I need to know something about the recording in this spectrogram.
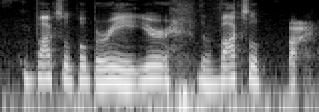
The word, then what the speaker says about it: potpourri: All right, Coin and Cleavage says, where can I get myself some voxel potpourri? I heard it smells like victory. Potpourri. Yeah, I totally mispronounced that.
